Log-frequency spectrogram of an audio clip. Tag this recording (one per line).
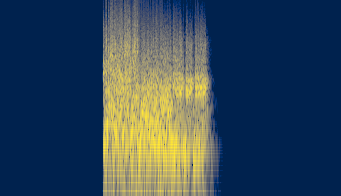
action
movie
old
